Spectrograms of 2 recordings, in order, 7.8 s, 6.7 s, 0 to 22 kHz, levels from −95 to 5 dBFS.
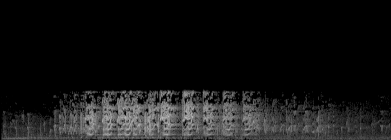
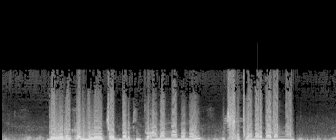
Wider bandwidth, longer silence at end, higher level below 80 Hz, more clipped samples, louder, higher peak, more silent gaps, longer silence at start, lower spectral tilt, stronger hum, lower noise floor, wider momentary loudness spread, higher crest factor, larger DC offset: second, 8 kHz vs 11.5 kHz; first, 1.35 s vs 0 s; second, under -90 dBFS vs -36 dBFS; neither; second, -25 LUFS vs -10 LUFS; second, -8 dBFS vs 0 dBFS; neither; first, 0.3 s vs 0.05 s; second, 5.5 dB/octave vs -6 dB/octave; neither; first, -61 dBFS vs -31 dBFS; first, 25 LU vs 21 LU; first, 22 dB vs 10 dB; neither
